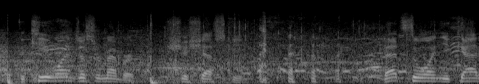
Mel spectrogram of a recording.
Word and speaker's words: Krzyzewski: The key one, just remember, Krzyzewski. That's the one you got to get. See, right. I was doing well with that. Przewanski, I said it right all night and I stumbled once.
